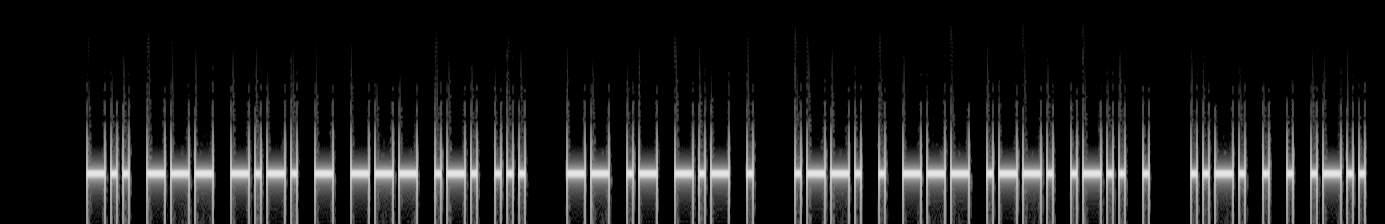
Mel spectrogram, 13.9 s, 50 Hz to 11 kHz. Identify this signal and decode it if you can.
Morse code, heard as a keyed tone, about 20 wpm, 700 Hz. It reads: DOCTORS MAKE PEOPLE FEEL
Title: Easy Phrases 20wpm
